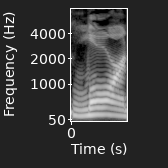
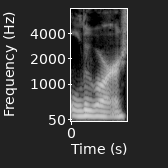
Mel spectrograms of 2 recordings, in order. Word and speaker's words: lore: That brings up lore, not lure.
